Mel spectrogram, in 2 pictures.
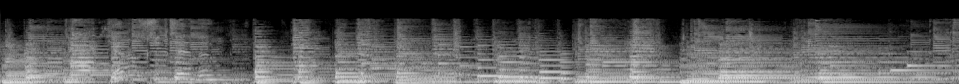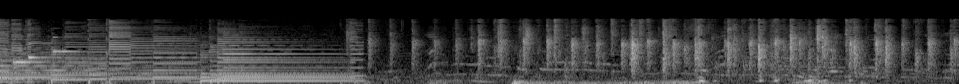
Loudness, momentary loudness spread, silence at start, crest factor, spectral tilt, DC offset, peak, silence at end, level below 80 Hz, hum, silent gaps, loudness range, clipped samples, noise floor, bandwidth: -16 LUFS; 16 LU; 0 s; 16 dB; -6 dB/octave; under 0.1%; 0 dBFS; 0 s; -30 dBFS; none; none; 14 LU; under 0.1%; -38 dBFS; 9.2 kHz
